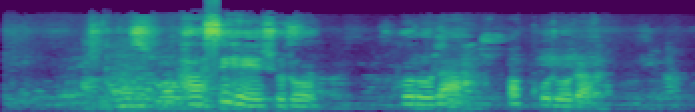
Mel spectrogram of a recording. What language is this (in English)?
Kinyarwanda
